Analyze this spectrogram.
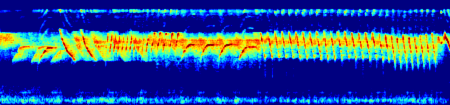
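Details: Canary in long continuous song, answering or calling a rival: sweeping down-slurred notes giving way to a long, fast, even trill and buzzy chatter without pause.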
